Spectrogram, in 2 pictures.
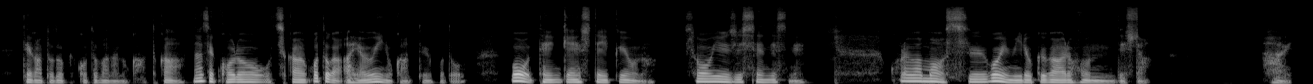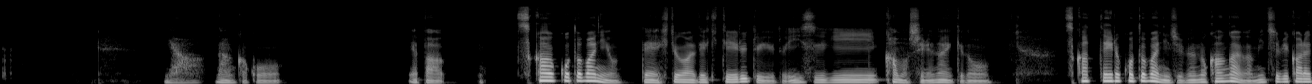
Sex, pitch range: male, 90-115 Hz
